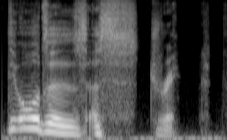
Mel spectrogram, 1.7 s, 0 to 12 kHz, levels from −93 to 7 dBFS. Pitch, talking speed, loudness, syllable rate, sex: 140 Hz, 140 wpm, -17 LUFS, 4.8 syllables/s, male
